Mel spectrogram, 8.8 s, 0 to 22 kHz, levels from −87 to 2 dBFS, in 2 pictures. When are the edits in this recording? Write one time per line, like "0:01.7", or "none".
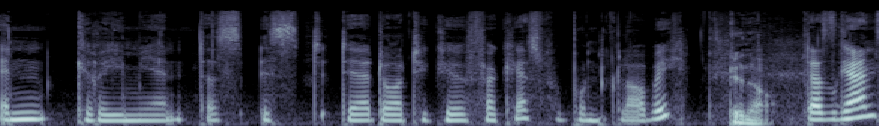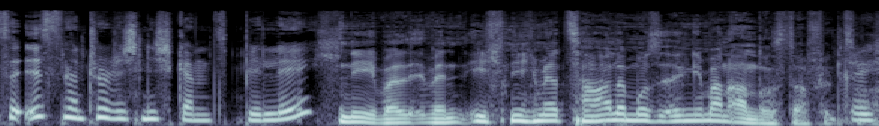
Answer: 0:04.0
